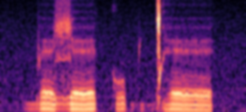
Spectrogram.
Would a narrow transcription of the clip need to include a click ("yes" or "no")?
yes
